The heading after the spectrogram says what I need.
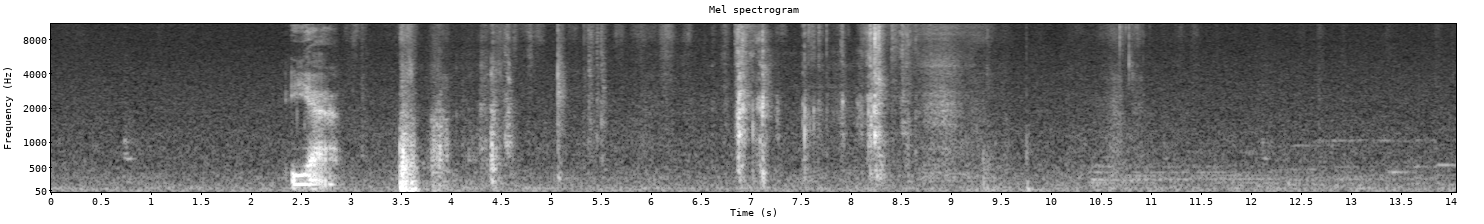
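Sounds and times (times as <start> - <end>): cards rustling and slapping: 3.5 - 5.7, 6.6 - 8.8.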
